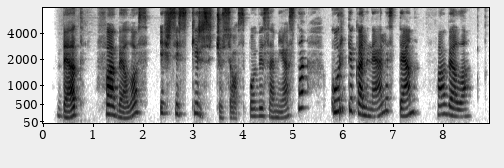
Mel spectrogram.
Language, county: Lithuanian, Kaunas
